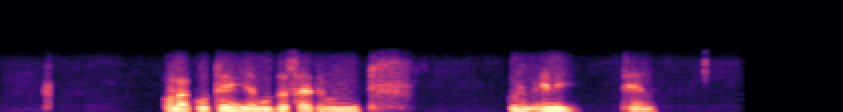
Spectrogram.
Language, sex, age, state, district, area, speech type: Santali, male, 18-30, West Bengal, Paschim Bardhaman, rural, conversation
